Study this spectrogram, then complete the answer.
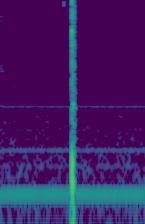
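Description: A single sharp computer mouse click, close and fairly faint against a steady low hum, with no talking.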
